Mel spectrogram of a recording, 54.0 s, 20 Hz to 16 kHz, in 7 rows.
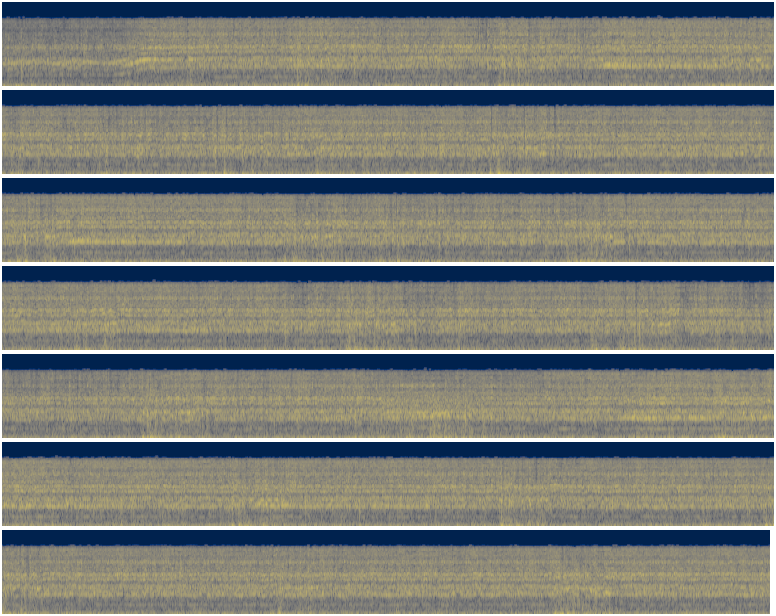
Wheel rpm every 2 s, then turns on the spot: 80, 110, 120, 110, 110, 110, 120, 110, 110, 120, 120, 120, 120, 120, 120, 120, 110, 110, 110, 110, 120, 120, 110, 120, 110, 110, 120.
none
